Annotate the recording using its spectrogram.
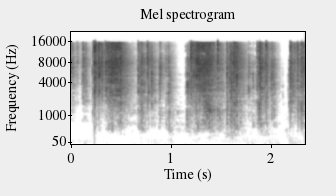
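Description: Foil wrapper of a Magic: The Gathering collector booster pack crinkling in short, irregular bursts as it is pulled open by hand.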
